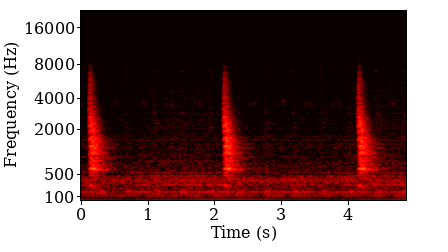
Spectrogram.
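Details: MRI scanner sample sound for patient preparation: loud knocking bursts evenly spaced about every two seconds over a steady hum; typical scanner pulsing.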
